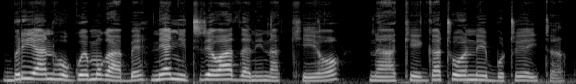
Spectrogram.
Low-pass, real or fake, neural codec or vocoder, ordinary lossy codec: none; real; none; none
